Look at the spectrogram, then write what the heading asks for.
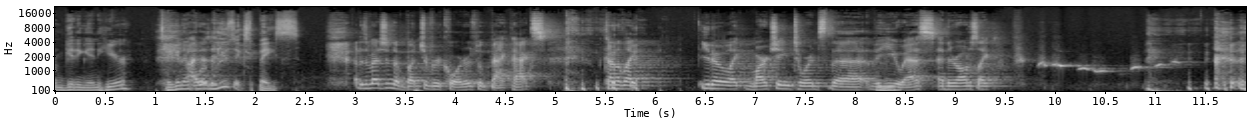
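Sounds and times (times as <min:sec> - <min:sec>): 
speech: 0:00.0 - 0:09.7, 0:10.9 - 0:11.9
laughter: 0:01.0 - 0:02.0, 0:05.1 - 0:06.3, 0:10.9 - 0:11.9
person whistling a short simple tune: 0:09.6 - 0:11.5.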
